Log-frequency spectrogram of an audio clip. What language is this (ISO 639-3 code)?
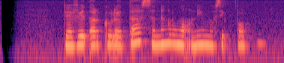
jav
